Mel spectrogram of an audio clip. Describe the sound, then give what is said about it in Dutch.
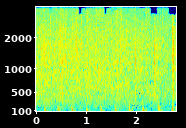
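An audience gives the band a round of applause, with dense, steady clapping that fills the whole stretch. Regular low thuds run underneath it. “Ik wil natuurlijk nu ook even de band bedanken. Dus een applausje mag zeker wel eens welkom.”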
